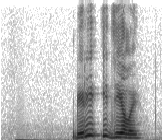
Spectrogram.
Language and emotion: Russian, angry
